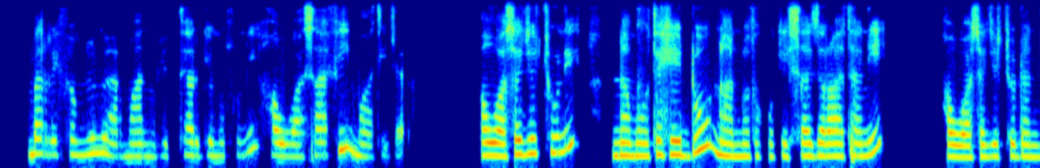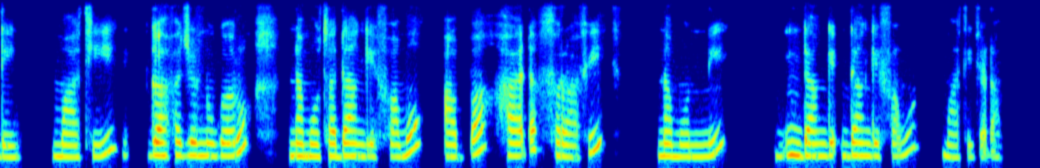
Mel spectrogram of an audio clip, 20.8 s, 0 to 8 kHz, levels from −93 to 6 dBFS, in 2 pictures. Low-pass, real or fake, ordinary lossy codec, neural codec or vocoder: 7.2 kHz; real; Opus, 16 kbps; none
